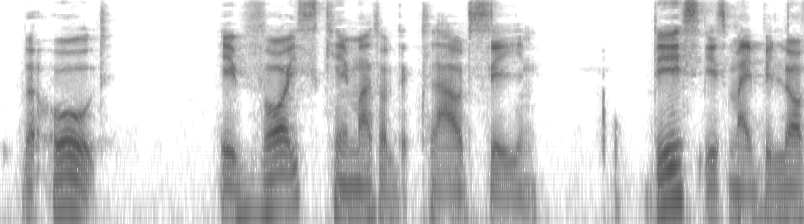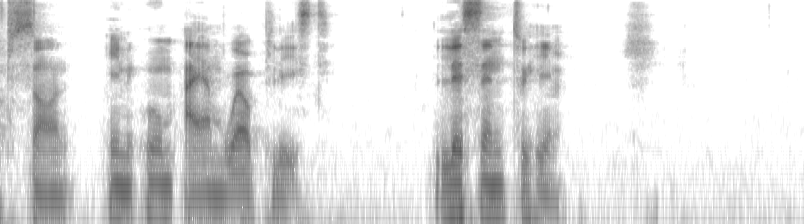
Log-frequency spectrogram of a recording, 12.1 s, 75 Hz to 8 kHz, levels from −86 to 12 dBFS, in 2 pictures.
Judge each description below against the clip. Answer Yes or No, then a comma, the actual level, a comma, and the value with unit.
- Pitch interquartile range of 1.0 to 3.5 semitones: Yes, average, 2.8 semitones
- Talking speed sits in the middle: No, slow, 115 wpm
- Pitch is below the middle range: Yes, very low, 80 Hz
